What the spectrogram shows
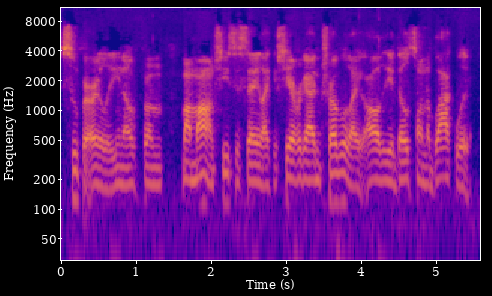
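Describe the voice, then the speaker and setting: Here the same West Coast poet, thirty and American, sounds low-pitched and talks fast while he reads verse and makes casual conversation on a podcast. The audio is roomy, dull and lo-fi.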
